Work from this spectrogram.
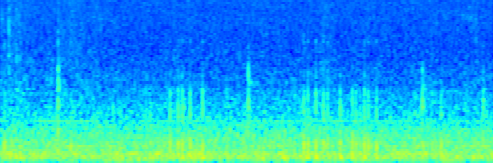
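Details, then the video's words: Low, throbbing purr from a domestic cat, steady and unbroken, with several quick clicks and small rustling sounds scattered over the rumble. "Cat Purr"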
